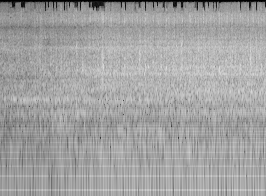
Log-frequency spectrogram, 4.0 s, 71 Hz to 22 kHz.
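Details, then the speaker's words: Mercedes B160 petrol engine at idle: faint, quick, regular ticking, roughly three per second, from the drive belt and tensioner area, not the EVAP solenoid. The belt and tensioner are suspected and due to be replaced; the cause is not confirmed. "There is something, but I don't know where it's coming from. A little clicking sound going on in the background."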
